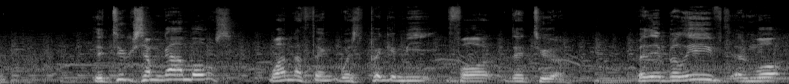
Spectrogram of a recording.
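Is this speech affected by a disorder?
Yes: motor neurone disease.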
